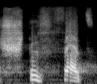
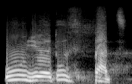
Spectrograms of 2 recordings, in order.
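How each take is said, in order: First: The j sounds soft, like sh. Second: The j sounds hard and voiced. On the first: The speaker calls it wrong. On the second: The speaker calls it right.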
